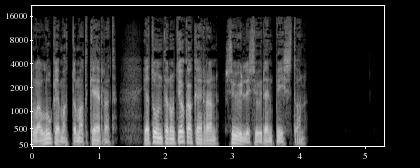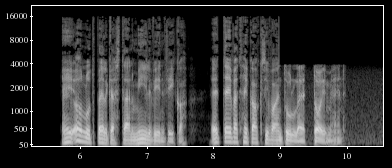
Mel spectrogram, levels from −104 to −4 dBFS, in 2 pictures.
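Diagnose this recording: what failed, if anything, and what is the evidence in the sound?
At 8.98 s the sound turns dull and boxy, with nothing above 3.8 kHz to the end. There is no gap. Level shifts by roughly 5 dB. A new noise floor sits around 40 dB down. Likely cause: input switched to a poorer device at the driver stage.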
